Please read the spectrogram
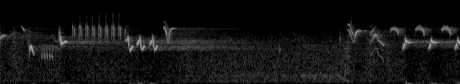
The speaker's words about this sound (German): Es gibt aber auch welche unter ihnen, die sich die Nacht um die Ohren schlagen. Ein solcher Vogel ist, wie der Name schon verrät, die Nachtigall. Sie ist ein scheuer Singvogel, den man nur selten zu Gesicht bekommt, dafür aber umso besser hören kann.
